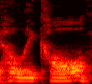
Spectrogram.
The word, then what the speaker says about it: Wholly Kaw: the artisan Wholly Kaw, it's spelled Wholly as in W-H-O-L-L-Y, and then Kaw is spelled K-A-W. So sometimes I even will say Wholly Kaw, but Sri, who is the owner and creator and mad scientist over there at Wholly Kaw, it's my understanding he pronounces it as Wholly Kaw.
